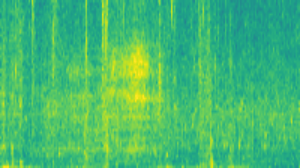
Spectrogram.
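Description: Wind buffeting the camera microphone, a loud irregular low rumble, with a few short crunches of footsteps on rocky ground.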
